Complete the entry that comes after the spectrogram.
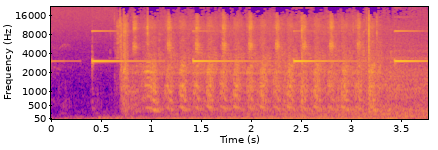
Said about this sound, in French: Ah bah oui, la voiture elle démarre pas. en fait, elle a pas roulé depuis tellement longtemps qu'elle redémarre plus.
